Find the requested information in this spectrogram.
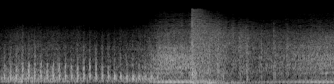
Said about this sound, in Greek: Ρωσικά ελικόπτερα πετούν πάνω από τον Ντονιέτσκ.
